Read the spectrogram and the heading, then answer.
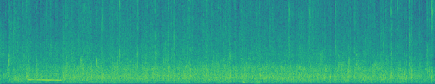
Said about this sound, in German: Gut, dann wollen wir es nicht länger aufhalten. Deswegen kurz einen warmen Applaus und dann kann es direkt losgehen.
